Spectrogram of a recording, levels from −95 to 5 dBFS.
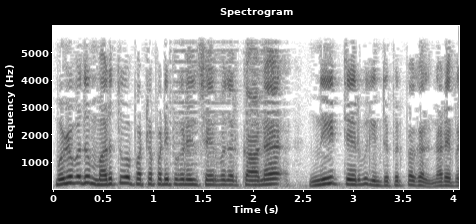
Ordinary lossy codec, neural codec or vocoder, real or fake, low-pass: none; none; real; 5.4 kHz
